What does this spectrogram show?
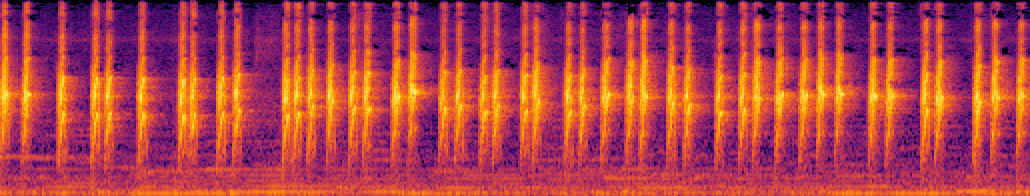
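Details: Sooty-headed bulbul, meant to make kept birds sing sooner: dense series of crisp chirping notes, quickening in the middle into rapid runs, over a quiet low rumble.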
